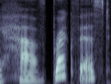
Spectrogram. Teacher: we usually drop the hard sound at the end of have, so it flows right into breakfast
